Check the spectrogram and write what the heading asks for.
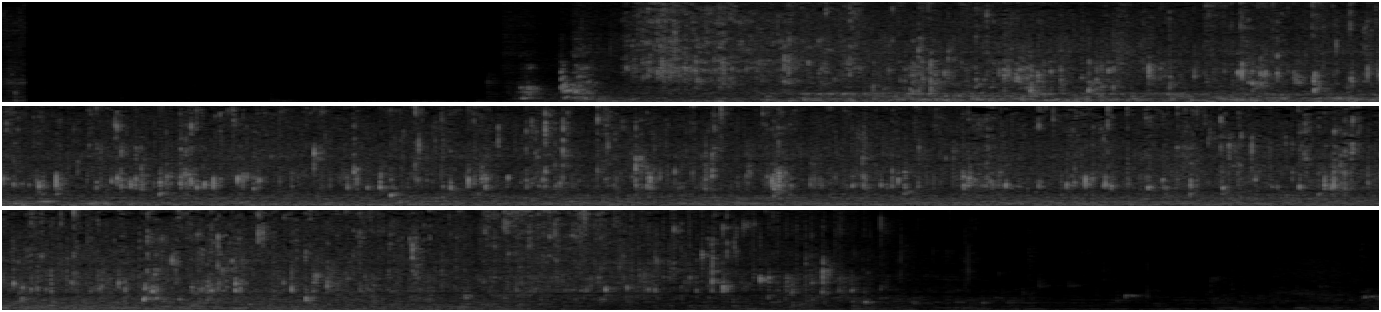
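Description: Water runs from a shower in a steady, loud hiss, starting abruptly after a couple of seconds of quiet and cutting off near the end, leaving a faint drip-like quiet.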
